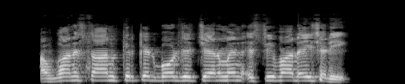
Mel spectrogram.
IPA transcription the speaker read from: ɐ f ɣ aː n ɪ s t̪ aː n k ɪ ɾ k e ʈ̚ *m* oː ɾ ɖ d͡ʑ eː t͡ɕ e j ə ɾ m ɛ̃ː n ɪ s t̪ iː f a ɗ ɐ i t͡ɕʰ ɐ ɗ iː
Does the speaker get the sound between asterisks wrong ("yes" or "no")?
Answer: yes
